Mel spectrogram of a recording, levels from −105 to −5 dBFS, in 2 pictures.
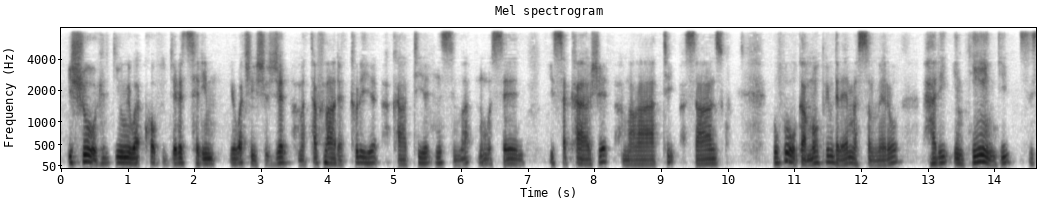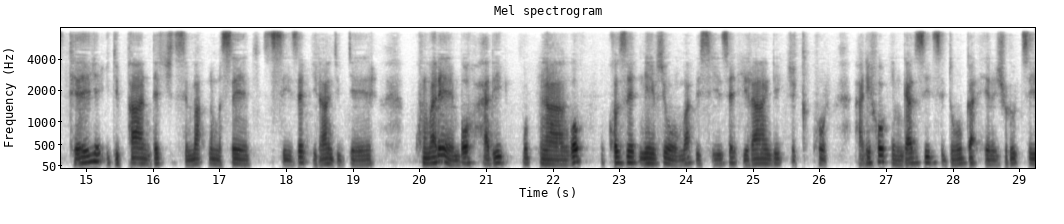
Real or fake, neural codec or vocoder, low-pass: fake; codec, 16 kHz, 1.1 kbps, Voila-Tokenizer; 7.2 kHz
